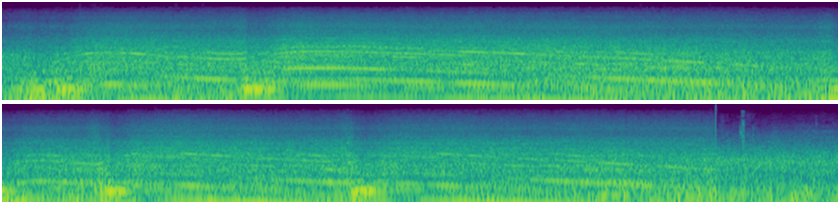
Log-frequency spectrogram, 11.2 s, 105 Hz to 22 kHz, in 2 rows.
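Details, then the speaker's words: 2014 Ford SVT Raptor, about 159,000 miles, revving under hood after replacing idler pulleys and power steering pump: thin whine rising and falling with revs over exhaust; owner suspects the airbox, unconfirmed. "now for the most part i'm pretty sure that's coming from the air box because i replaced power steering pump already"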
